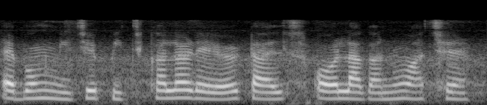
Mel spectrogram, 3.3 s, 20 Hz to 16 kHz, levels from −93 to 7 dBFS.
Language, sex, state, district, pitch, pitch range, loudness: Bengali, female, Assam, Hailakandi, 245 Hz, 235-260 Hz, -16 LUFS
